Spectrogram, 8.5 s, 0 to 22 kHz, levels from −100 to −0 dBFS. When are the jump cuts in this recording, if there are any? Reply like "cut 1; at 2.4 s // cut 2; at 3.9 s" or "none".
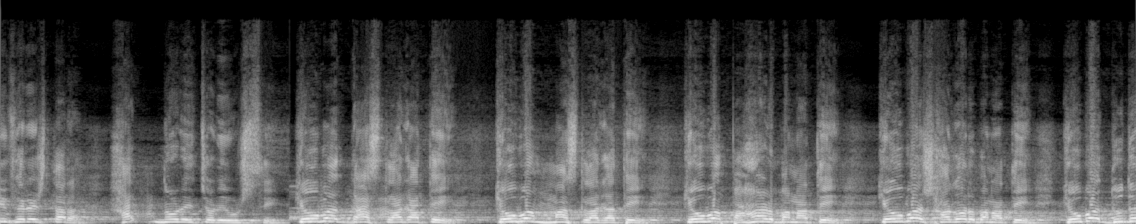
cut 1; at 2.1 s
